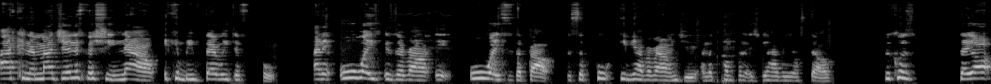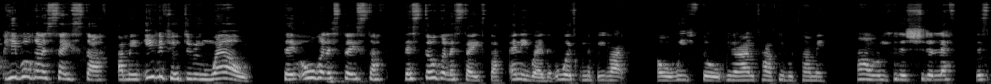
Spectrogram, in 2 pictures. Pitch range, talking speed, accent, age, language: 195-255 Hz, 265 wpm, British, 20-39, English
